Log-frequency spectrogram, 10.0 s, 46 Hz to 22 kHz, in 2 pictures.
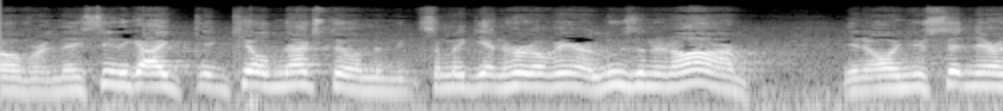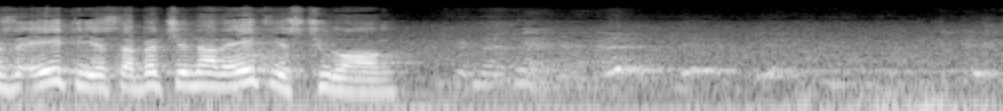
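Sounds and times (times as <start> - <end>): speech: 0.0 - 7.1
soft low laughter: 7.2 - 10.0.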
